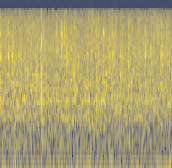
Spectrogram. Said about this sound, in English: She even lowered her hood so she could hear better, the rain beating on her ponytail and across her freckled nose.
